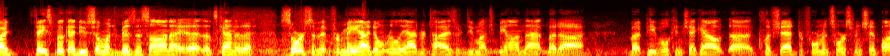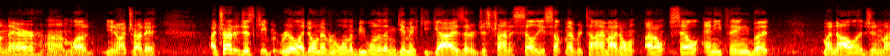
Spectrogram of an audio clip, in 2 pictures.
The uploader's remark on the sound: driving back from a rodeo, so the audio is a little wonky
